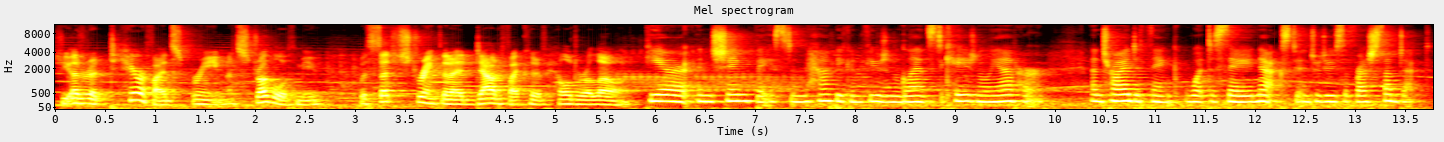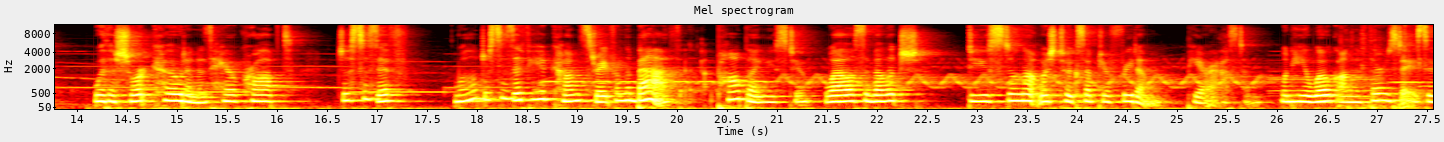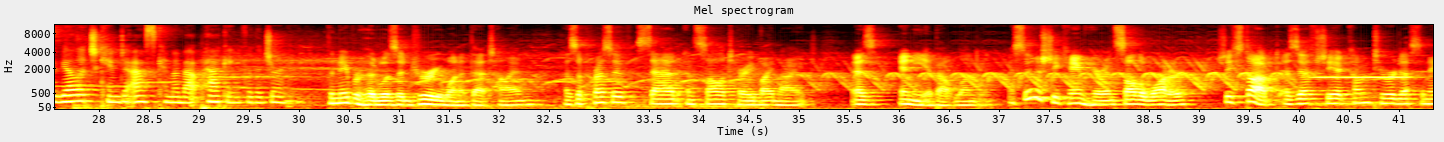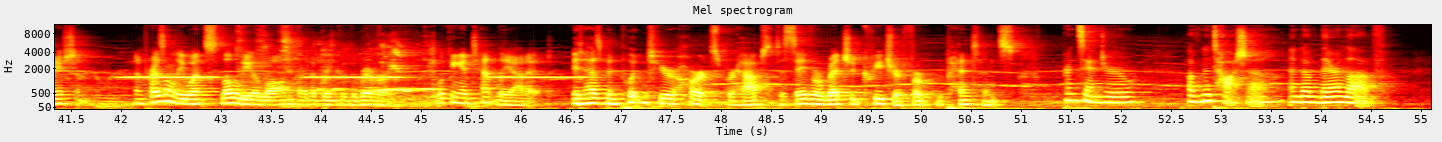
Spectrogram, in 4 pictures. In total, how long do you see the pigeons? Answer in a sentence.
The pigeons can be heard for 5 seconds in total.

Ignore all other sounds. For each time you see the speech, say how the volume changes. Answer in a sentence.
The speech can be heard from 0.1 to 54.8 s, at a steady volume.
